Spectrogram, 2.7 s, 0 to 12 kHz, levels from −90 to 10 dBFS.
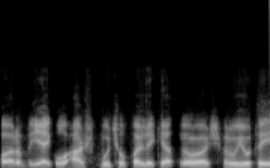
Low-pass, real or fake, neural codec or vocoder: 7.2 kHz; fake; codec, 16 kHz, 1 kbps, X-Codec, HuBERT features, trained on LibriSpeech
